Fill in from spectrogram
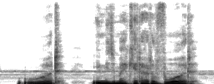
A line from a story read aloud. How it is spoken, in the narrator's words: I pleaded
